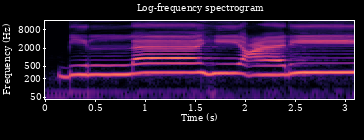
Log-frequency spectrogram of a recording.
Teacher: Cara membacanya dipanjangkan lamnya 2 harokat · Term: mad tabi'i muqaddar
